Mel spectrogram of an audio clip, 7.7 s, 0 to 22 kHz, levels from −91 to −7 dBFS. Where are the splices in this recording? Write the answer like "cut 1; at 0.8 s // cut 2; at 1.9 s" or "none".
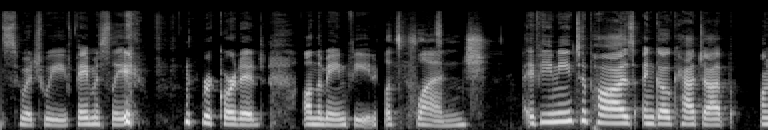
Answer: cut 1; at 3.8 s // cut 2; at 5.2 s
